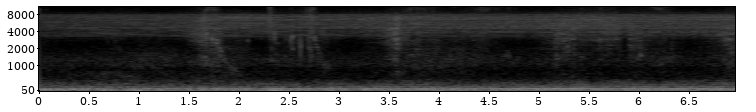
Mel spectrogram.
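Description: A steady, high insect chorus, pulsing slightly, over a low steady rumble. A few short swishes about two to four seconds in fit fly line being cast and stripped through the rod guides.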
